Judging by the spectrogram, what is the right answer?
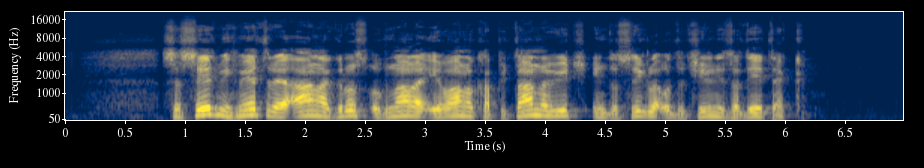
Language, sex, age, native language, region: Slovenian, male, 50-59, Slovenian, Drava region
